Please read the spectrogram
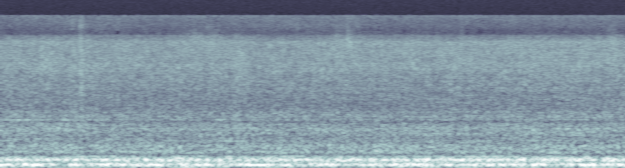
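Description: A steady low rumble or hum with no distinct events in it.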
